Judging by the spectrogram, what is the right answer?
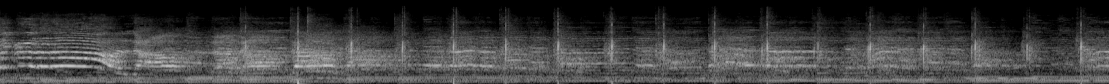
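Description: Live music: an acoustic guitar played with a woman singing into a microphone, over a steady beat of about two strokes a second. About a second in, a held vocal note slides down.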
